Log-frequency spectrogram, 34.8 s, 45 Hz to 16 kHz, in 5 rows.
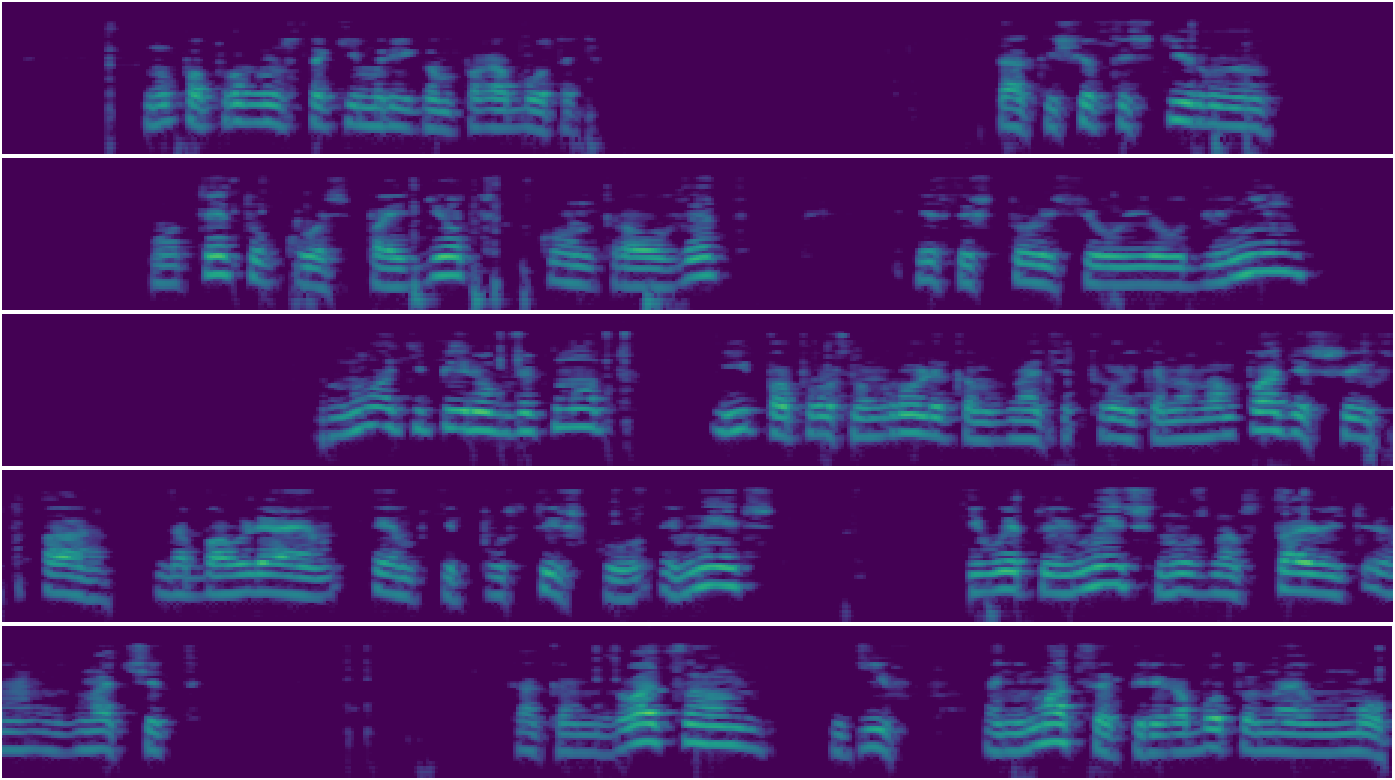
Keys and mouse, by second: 1.4-2.5 middle drag, 8.0 click, 9.4 ctrl+z, 16.4-17.0 drag, 19.0 KP_3, 20.6 shift+a, 25.1-25.5 middle drag, 27.3 click.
